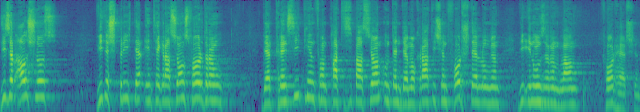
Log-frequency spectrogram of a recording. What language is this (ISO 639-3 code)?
gsw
